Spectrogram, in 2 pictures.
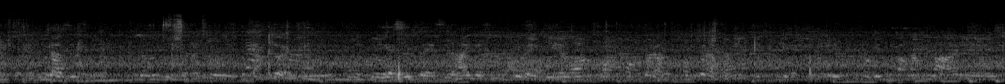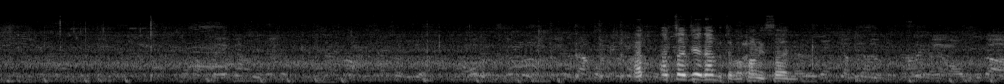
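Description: Young players call out to one another across an open field outdoors.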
